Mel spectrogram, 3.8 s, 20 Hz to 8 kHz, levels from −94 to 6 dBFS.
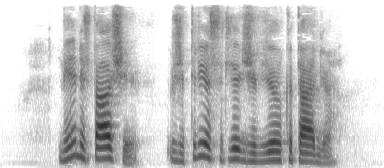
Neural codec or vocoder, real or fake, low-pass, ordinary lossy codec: autoencoder, 22.05 kHz, a latent of 192 numbers a frame, VITS, trained on one speaker; fake; 7.2 kHz; MP3, 48 kbps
